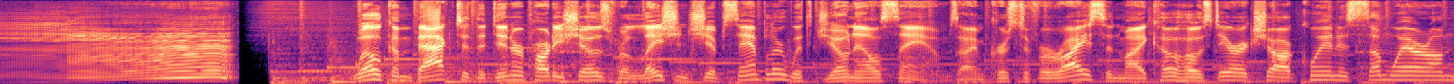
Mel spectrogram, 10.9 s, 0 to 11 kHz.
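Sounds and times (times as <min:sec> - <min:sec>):
cow mooing: 0:00.0 - 0:01.8
speech: 0:02.7 - 0:10.8.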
